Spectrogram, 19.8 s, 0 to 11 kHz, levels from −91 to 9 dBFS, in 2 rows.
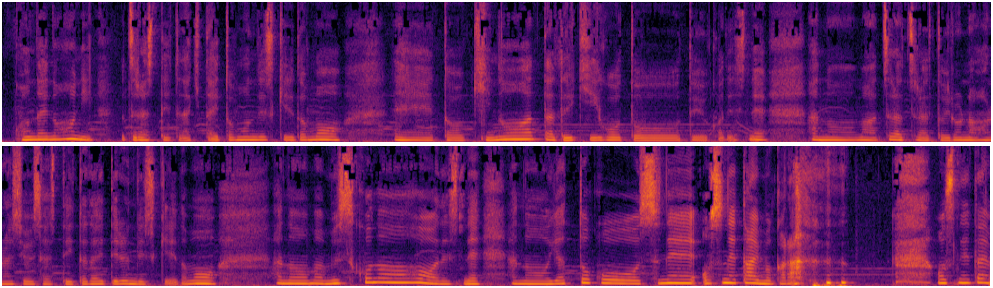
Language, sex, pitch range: Japanese, female, 210-270 Hz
